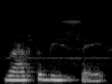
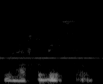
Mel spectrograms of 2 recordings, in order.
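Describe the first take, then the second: First: Said in the usual way. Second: Much softer, almost to himself; soft repeat. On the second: Retold or imitated. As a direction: echo the warning quietly. Repeats the warning twice.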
